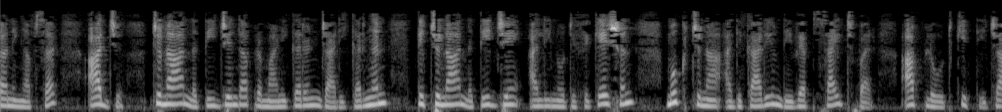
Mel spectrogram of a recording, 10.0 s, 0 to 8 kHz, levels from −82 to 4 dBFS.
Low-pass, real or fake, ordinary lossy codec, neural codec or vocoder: 7.2 kHz; real; MP3, 24 kbps; none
